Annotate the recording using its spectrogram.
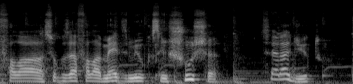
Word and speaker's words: Mads Mikkelsen: E só uma coisinha, em off você falou que tinha procurado a pronúncia e falado que o certo é Mads Mikkelsen e você falou Mads Mikkelsen umas 87 vezes nesse episódio, então...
